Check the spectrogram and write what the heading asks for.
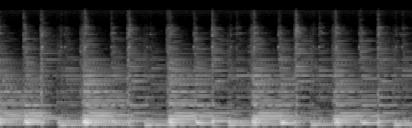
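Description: Classical guitar strummed in the chacarera rasguido: fingers fanning down across the strings, thumb strokes down and up, and a palm-muted stroke, repeated at full speed in an even, quick rhythm of strokes.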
